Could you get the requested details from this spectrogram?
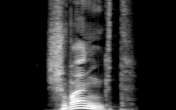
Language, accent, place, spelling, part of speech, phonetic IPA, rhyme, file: German, Germany, Berlin, schwankt, verb, [ʃvaŋkt], -aŋkt, De-schwankt.ogg
- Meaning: inflection of schwanken: 1. third-person singular present 2. second-person plural present 3. plural imperative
